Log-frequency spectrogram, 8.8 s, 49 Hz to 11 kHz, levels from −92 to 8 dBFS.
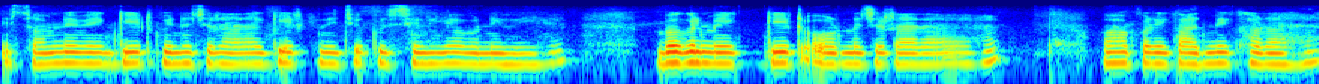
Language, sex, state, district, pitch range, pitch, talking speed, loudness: Hindi, female, Uttar Pradesh, Hamirpur, 185-195 Hz, 185 Hz, 220 wpm, -21 LUFS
